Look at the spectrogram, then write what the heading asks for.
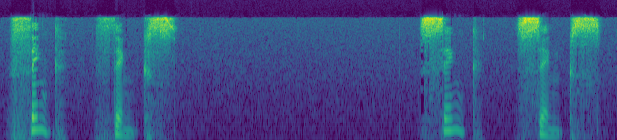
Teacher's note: Now let's look at some examples with a verb that ends in a k sound. So our endings now will be ks when we add that s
